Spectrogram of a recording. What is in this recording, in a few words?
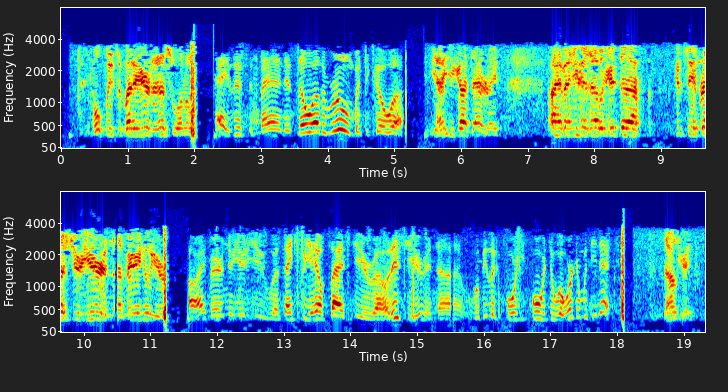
Blabbering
